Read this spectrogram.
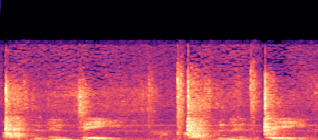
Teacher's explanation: this lexical stress on ‘-noon’ here shifts in this phrase to the first syllable · So if I put it in a phrase like that, very English phrase, like that, I will not make the last syllable of noon stronger than the other syllables. I will make the first syllable of afternoon stronger and say afternoon tea, afternoon tea, and not afternoon tea. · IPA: /ˈɑːftənuːn ˈtiː/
